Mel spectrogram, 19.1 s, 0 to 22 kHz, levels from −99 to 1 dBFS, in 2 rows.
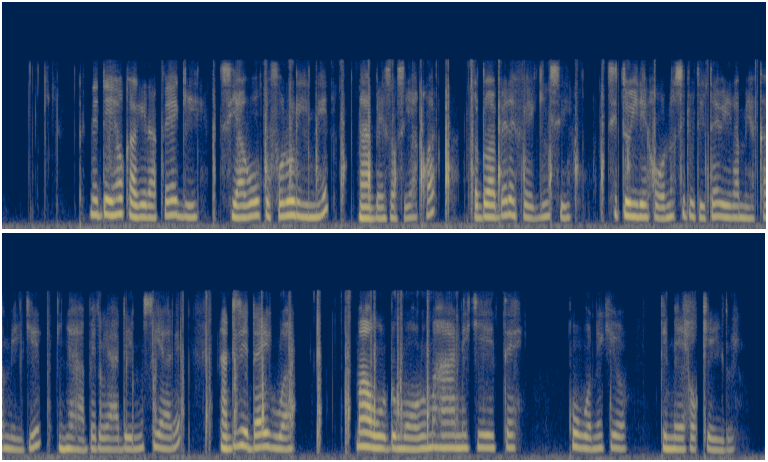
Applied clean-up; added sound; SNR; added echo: neural diffusion model UNIVERSE++.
